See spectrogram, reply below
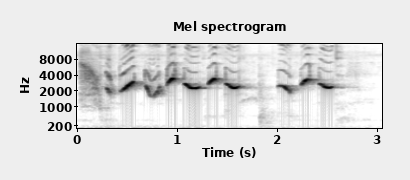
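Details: Common iora singing to coax a silent bird: clear whistled notes sliding up and down in a looping, wavering phrase, repeated with a short break.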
